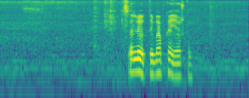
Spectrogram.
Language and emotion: Russian, neutral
